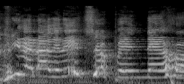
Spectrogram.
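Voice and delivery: high, laughing navigator voice; Sandler GPS voice. Pretend. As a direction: give directions like a rude Sandler GPS. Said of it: "Voy a aturdir".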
